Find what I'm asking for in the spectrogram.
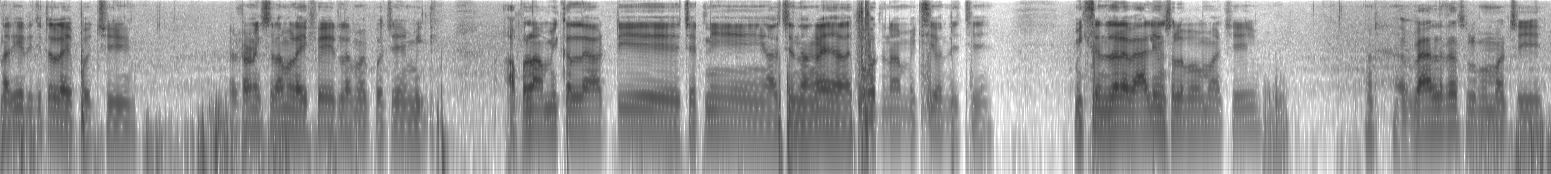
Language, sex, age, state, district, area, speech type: Tamil, male, 60+, Tamil Nadu, Mayiladuthurai, rural, spontaneous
